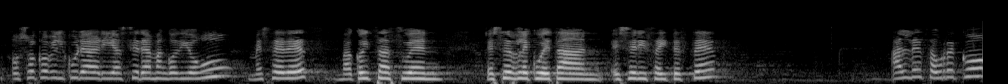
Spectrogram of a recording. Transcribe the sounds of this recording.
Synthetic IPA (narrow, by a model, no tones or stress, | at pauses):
o̞so̞ko̞β̞ilkuɾaɾiasie̞ɾae̞maŋɡo̞ð̞io̞ɣ̞ume̞se̞ð̞e̞sbako̞jt͡sasue̞n | e̞se̞rle̞kue̞t̪ane̞se̞ɾisajt̪e̞st̪e̞ | ald̪e̞sawre̞ko̞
